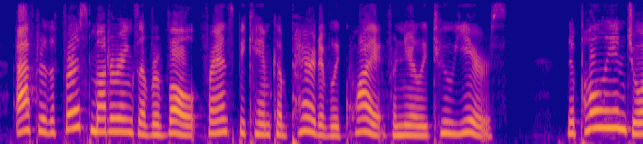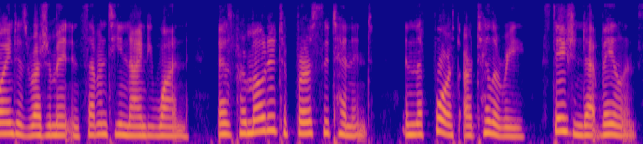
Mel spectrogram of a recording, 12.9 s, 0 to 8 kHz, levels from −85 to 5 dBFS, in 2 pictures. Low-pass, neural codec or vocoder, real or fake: 7.2 kHz; codec, 16 kHz, 16 kbps, FreqCodec, larger model; fake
